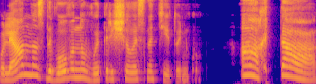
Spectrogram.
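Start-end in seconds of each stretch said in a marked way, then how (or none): 3.0-4.0 glad, relieved exclamation. Narrator reads the girl finally answering her aunt's questions, exclaiming with relief. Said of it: "нарешті з полегшенням вигукнула вона".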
